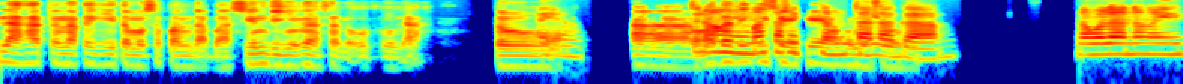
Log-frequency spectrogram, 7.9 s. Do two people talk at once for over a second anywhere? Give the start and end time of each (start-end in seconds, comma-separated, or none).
4.6-6.2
